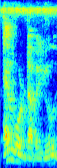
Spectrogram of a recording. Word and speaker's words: low: COW, when it is pronounced as cow, the word LOW naturally becomes, for any logical thinking student, cow. So love. You are laughing, I know, but that's what it is. It's low.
